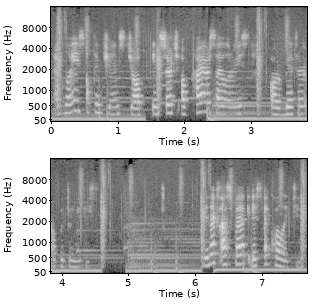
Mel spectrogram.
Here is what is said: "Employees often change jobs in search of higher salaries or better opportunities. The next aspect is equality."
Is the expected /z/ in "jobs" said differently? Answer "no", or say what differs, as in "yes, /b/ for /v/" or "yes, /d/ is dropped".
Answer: yes, /z/ is dropped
